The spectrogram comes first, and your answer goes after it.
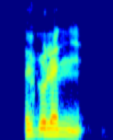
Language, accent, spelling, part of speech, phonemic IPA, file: French, France, algolagnie, noun, /al.ɡɔ.la.ɲi/, LL-Q150 (fra)-algolagnie.wav
- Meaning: algolagnia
